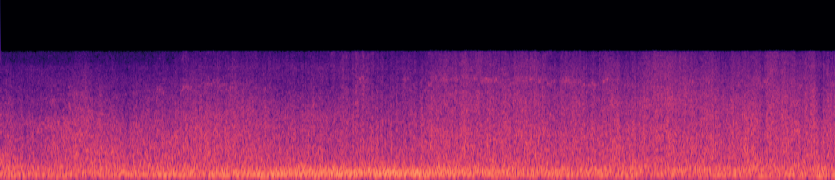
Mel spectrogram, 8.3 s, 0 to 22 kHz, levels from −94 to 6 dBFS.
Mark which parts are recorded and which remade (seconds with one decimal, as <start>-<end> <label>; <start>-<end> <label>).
0.0-1.1 remade; 1.1-1.6 recorded; 1.6-2.8 remade; 2.8-3.3 recorded; 3.3-5.7 remade; 5.7-6.6 recorded; 6.6-7.3 remade; 7.3-8.4 recorded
